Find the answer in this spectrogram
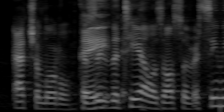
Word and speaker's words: Axolotl: This is the Axolotl. Axolotl. Usually, I mean, like I can in Latin America. in Aztec society, the X is a ch. Yeah. Right? So it's AX. I would say axolotl because the TL is also.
